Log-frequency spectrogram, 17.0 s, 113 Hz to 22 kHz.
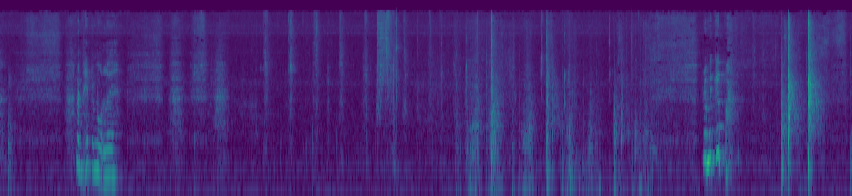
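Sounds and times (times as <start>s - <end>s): person crunching food: 5.2s - 9.1s.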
